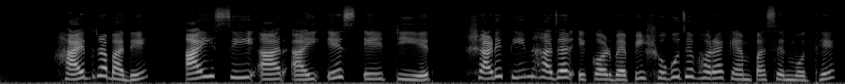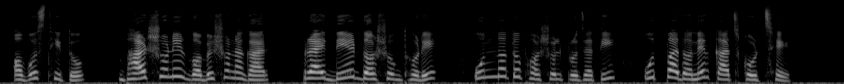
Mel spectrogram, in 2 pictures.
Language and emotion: Bengali, neutral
